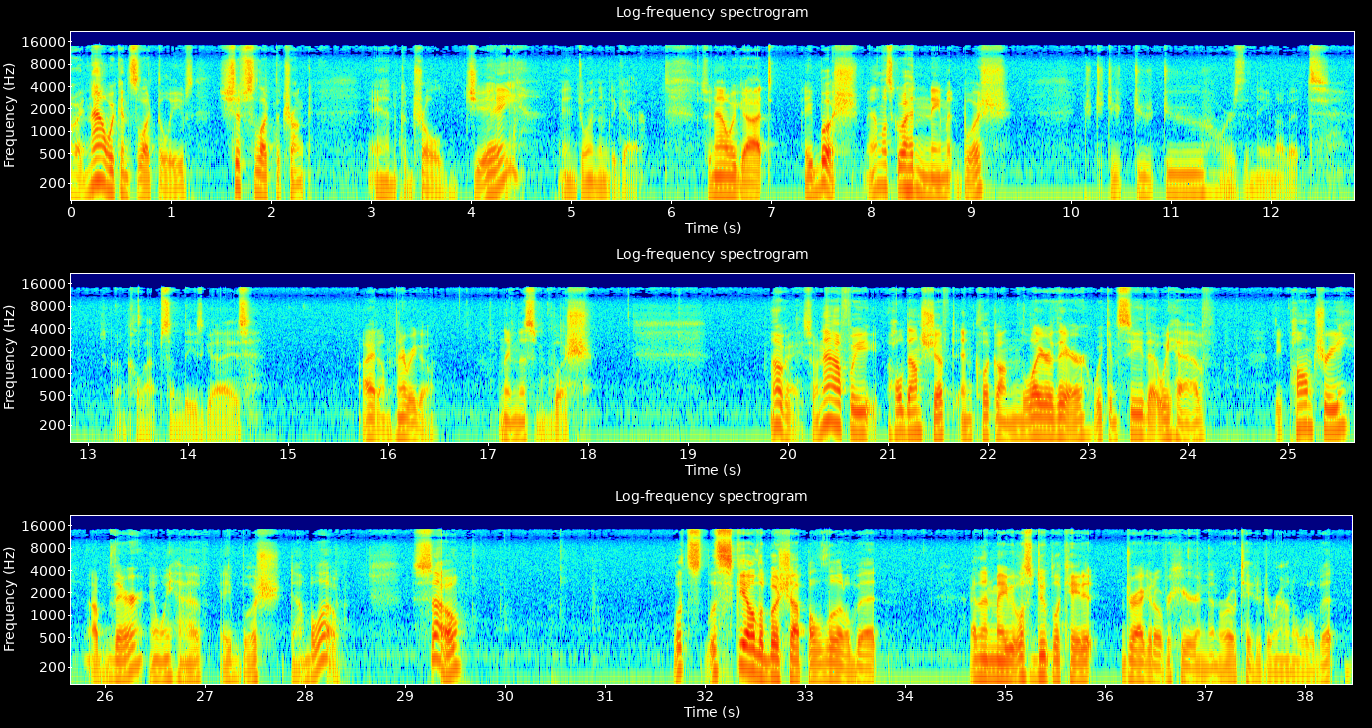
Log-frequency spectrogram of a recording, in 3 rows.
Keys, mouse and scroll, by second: 0.2 right click, 1.7 shift+right click, 5.4 ctrl+j, 5.4 a, 5.6-6.0 scroll down 2, 6.0 right click, 6.3 middle click, 8.1-10.1 scroll down 14, 10.1-11.1 scroll up 8, 11.3-12.9 scroll up 13, 13.1 click, 13.9 click, 15.0 click, 16.0 click, 18.9 middle click, 20.0 a, 22.1 shift+click, 22.8-23.3 scroll down 5, 23.3 middle click, 23.8 scroll down 2, 24.1 shift+middle click, 24.9 right click, 25.9 click, 26.8 click, 28.3 KP_0, 29.1-29.7 scroll down 5, 29.7 shift+middle click, 30.1 scroll up 1, 30.5 shift+middle click, 32.1 s, 34.2 click, 35.3 shift+d, 36.7 click, 36.8 r.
